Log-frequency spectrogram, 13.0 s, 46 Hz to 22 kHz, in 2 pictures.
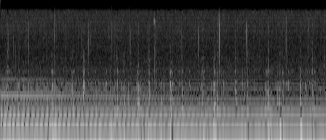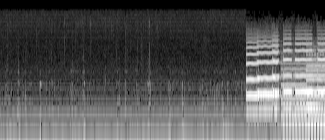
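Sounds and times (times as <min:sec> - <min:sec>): mains hum: 0:00.0 - 0:13.0
vinyl record crackle: 0:00.0 - 0:13.0.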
